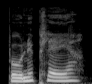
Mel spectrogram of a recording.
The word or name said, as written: bondeplager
